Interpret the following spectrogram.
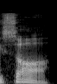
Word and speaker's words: saw: So, actually, saw feels like it should rhyme with door, right? It's the same sound.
